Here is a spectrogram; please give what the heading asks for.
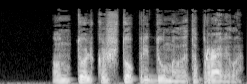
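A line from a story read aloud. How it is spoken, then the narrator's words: Angry mutter. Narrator (Russian): сердито пробормотал Гарри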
